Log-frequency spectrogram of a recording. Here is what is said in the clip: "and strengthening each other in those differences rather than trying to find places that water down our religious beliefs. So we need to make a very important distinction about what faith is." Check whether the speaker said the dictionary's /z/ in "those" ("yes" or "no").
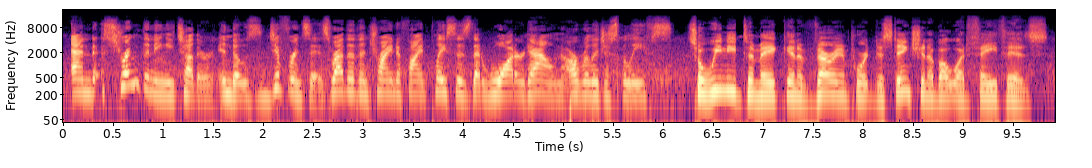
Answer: yes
